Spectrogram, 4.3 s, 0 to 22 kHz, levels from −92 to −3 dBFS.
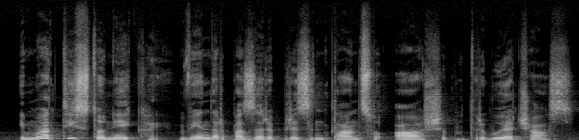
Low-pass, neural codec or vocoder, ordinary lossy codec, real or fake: none; none; none; real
